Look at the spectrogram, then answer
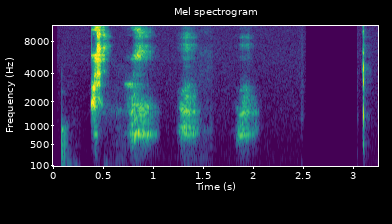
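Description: Dogs bark several times in quick succession, loud and close, followed by a short pause and one last sharp sound.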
